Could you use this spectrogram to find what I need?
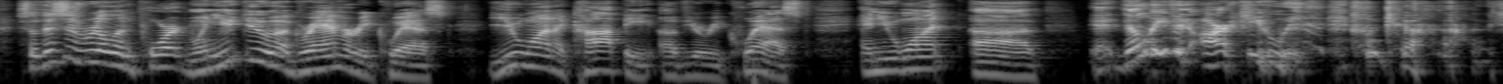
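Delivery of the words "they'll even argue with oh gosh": words breaking into laughter, very high and slow. Explaining how to file a grandma request, laughing while talking. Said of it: "I'm sorry, I'm laughing".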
